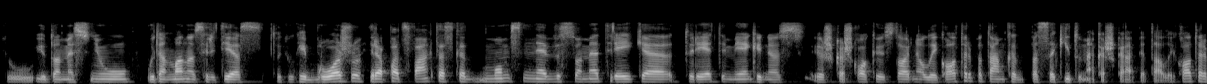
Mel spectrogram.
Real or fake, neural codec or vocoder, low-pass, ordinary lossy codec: real; none; 7.2 kHz; Opus, 64 kbps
